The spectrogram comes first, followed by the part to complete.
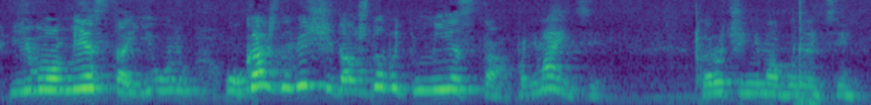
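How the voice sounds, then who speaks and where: A woman's voice: high voice, animated, a little fast, a little hiss or hum. A woman ranting in a casual chat to her viewers, heated and emphatic, repeating herself for effect. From Russian-speaking, living in Spain. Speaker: vlogger.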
